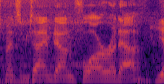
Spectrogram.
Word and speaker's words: Florida: You just spent some time down in Florida. Yep. Florida is how you're supposed to say it, not Florida.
